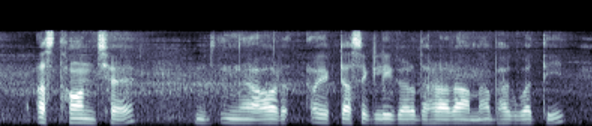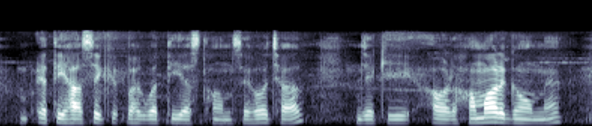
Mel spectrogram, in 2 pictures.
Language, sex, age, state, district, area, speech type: Maithili, male, 45-60, Bihar, Araria, rural, spontaneous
